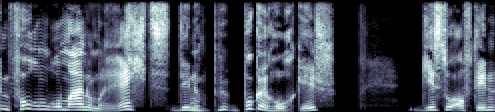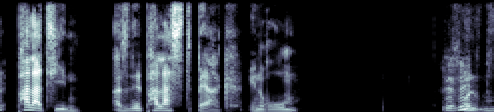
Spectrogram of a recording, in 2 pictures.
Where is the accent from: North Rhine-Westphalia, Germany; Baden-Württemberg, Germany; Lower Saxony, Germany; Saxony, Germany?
Baden-Württemberg, Germany; Stuttgart; Darum sagte ich, naja, ich bin direkt aus Stuttgart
